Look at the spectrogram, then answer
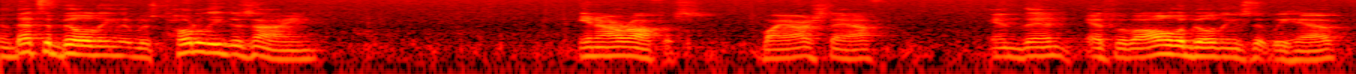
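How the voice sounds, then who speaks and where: A man talks at a medium pitch and moderate pace with ordinary pitch variation and long, frequent pauses. Room echo is audible. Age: 80s+. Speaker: real estate entrepreneur and philanthropist. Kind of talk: fireside chat interview. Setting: stage with audience. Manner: halting, frequent repetitions.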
